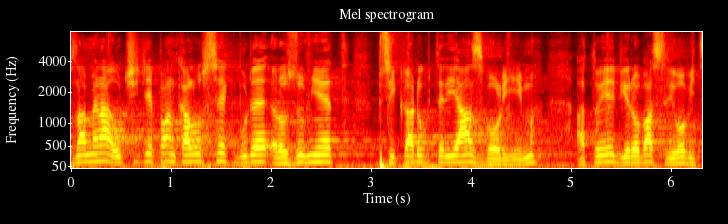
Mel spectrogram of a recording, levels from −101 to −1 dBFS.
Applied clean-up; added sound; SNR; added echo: none; Clock; 19 dB; none.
